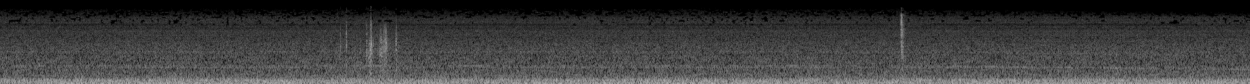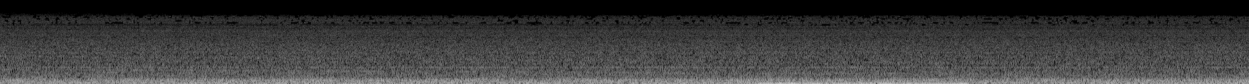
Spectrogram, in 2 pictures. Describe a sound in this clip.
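Jet engines rumble steadily as an airliner taxis.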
